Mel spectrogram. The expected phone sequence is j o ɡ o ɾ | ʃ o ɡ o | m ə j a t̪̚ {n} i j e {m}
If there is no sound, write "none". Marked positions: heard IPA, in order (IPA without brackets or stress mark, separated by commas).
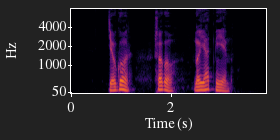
m, m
